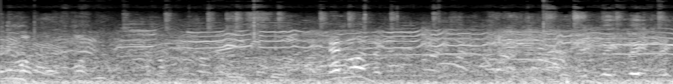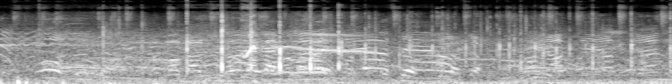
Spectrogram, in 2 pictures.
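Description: Players and sideline spectators shouting and calling across an open sports field, several voices overlapping, with a steady low wind rumble on the microphone.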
